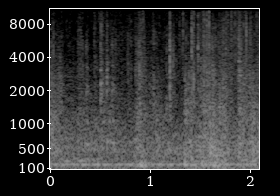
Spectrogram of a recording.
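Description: A fire crackles in a metal barrel.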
